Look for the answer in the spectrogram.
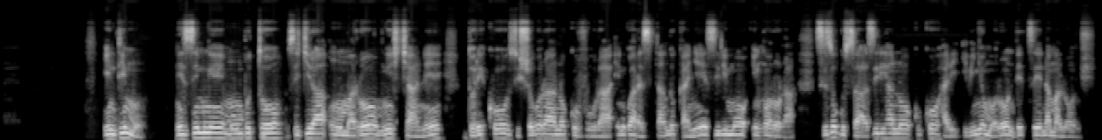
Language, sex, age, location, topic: Kinyarwanda, male, 25-35, Kigali, agriculture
